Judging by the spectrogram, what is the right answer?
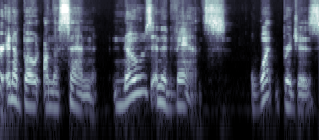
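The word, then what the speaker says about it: Seine: you say it though Paris France let's see pronunciation sen thank you okay so where are you River quote The Traveler in a boat on the sen on the okay let's try again the traveler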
